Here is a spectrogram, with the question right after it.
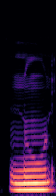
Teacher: এটা হচ্ছে নাকের মধ্যে গুন্না হবে নাকের মধ্যে আওয়াজ আসবে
